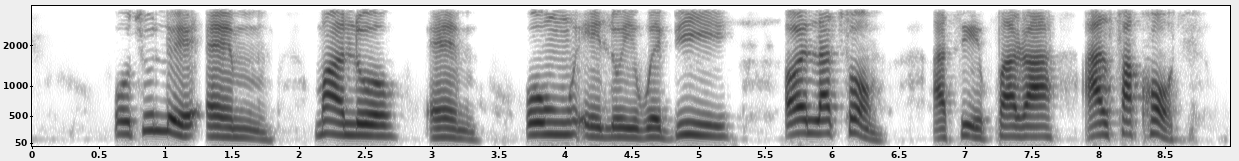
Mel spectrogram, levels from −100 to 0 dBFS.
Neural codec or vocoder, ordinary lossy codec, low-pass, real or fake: codec, 16 kHz, 4 kbps, X-Codec, WavLM features, trained on Multilingual LibriSpeech; none; 3.6 kHz; fake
